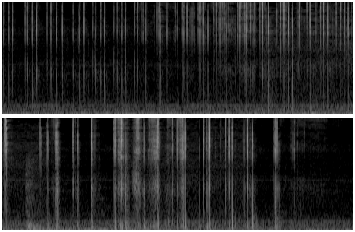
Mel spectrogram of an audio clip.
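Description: Long blue-painted fingernails tap and scratch across a flat, solid, painted white interior wall. Rapid, crisp clicks and bright scratchy scraping stop dead with no ring, over a faint, steady low rumble. The tapping grows sharper and more spaced out toward the end.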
